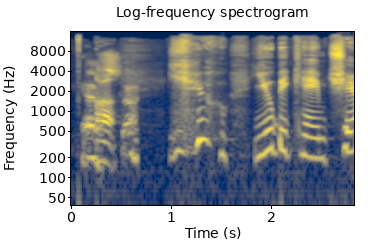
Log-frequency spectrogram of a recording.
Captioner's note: chuckles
